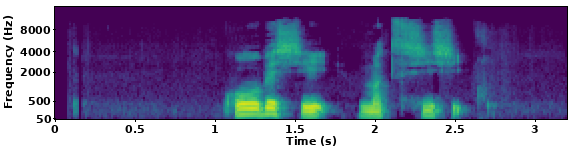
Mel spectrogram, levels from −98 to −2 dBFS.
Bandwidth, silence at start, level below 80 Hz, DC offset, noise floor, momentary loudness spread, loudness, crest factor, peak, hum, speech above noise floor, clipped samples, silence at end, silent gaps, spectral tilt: 11 kHz; 1.1 s; -70 dBFS; under 0.1%; -74 dBFS; 14 LU; -21 LUFS; 18 dB; -6 dBFS; none; 54 dB; under 0.1%; 0.7 s; none; -6.5 dB/octave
